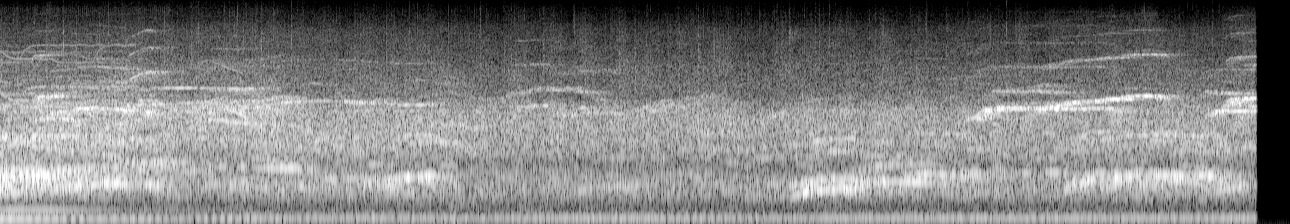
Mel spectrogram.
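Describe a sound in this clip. A large outdoor crowd cheers and whistles.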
